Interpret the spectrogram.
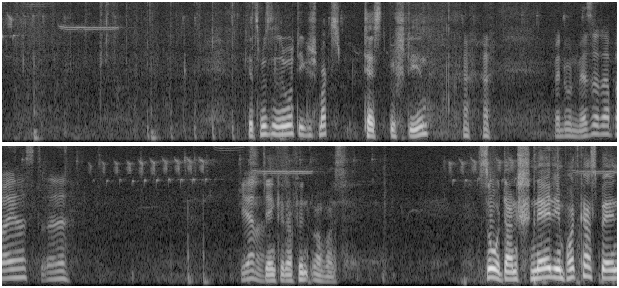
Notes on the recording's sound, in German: Spezial - live aus dem Garten Ede. Podcast als Video.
